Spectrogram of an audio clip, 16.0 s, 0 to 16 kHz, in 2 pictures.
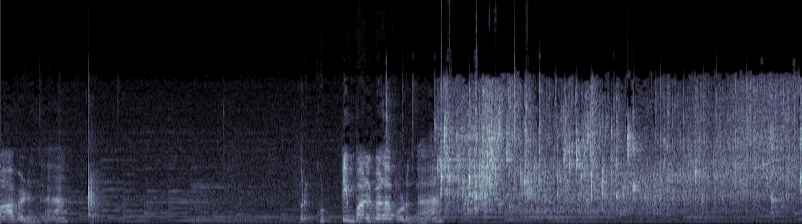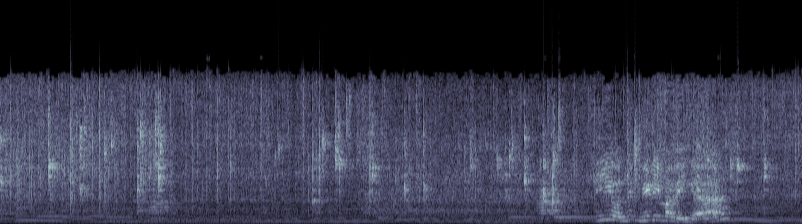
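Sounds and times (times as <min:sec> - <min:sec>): soft background music: 0:00.0 - 0:16.0
food deep-frying in hot oil: 0:04.4 - 0:16.0.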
